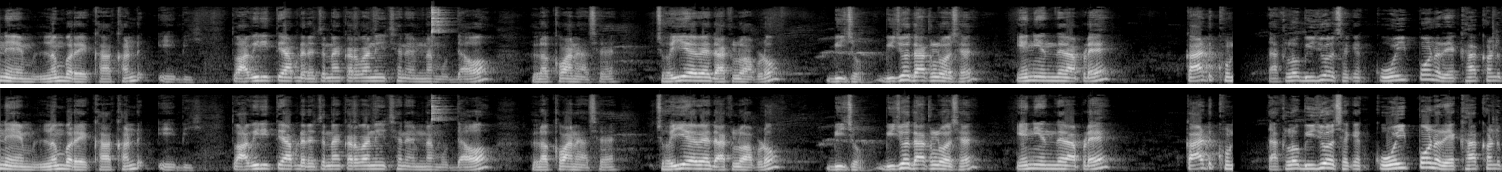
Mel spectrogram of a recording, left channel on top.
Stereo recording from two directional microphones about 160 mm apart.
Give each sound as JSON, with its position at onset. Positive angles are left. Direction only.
{"t": 0.0, "sound": "a man's voice", "side_deg": -30}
